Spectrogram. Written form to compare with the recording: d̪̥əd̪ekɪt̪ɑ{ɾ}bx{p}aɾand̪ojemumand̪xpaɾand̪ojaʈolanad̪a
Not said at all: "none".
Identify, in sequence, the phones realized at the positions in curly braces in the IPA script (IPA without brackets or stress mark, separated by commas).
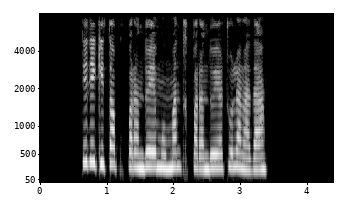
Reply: none, p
